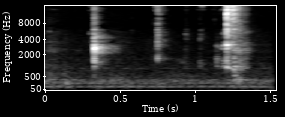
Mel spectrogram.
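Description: Crunchy multigrain nacho chips are chewed in a few sharp, separate crunches, close to the mouth and fairly quiet, with near silence between bites.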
